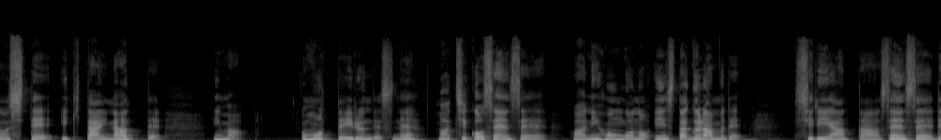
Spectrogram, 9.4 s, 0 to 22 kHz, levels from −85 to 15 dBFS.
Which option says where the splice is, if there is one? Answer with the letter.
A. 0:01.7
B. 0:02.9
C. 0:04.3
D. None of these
C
